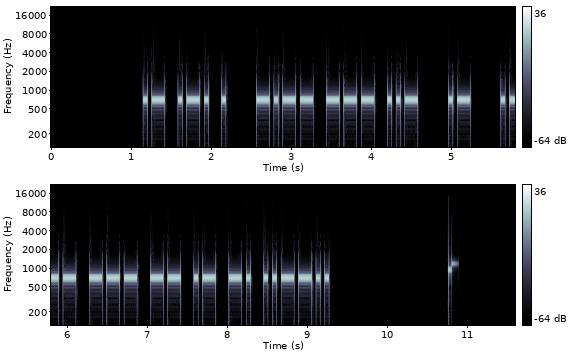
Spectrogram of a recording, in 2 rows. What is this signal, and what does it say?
Morse code, heard as a keyed tone, about 22 wpm, 700 Hz. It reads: ARE YOU A WOMAN?
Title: Sentences from Top 1100 Words 22wpm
